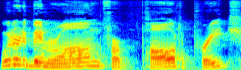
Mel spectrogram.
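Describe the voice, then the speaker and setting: Against a quiet background, a man with a high pitch talks at a fairly slow pace with lively intonation. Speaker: pastor. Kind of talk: sermon. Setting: church. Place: office. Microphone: studio mic.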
